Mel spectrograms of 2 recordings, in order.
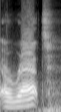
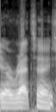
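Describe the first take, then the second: First: The final e is silent. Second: The final e is sounded. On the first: "because we're pronouncing a French word wrongly" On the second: "You pronounce the e"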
